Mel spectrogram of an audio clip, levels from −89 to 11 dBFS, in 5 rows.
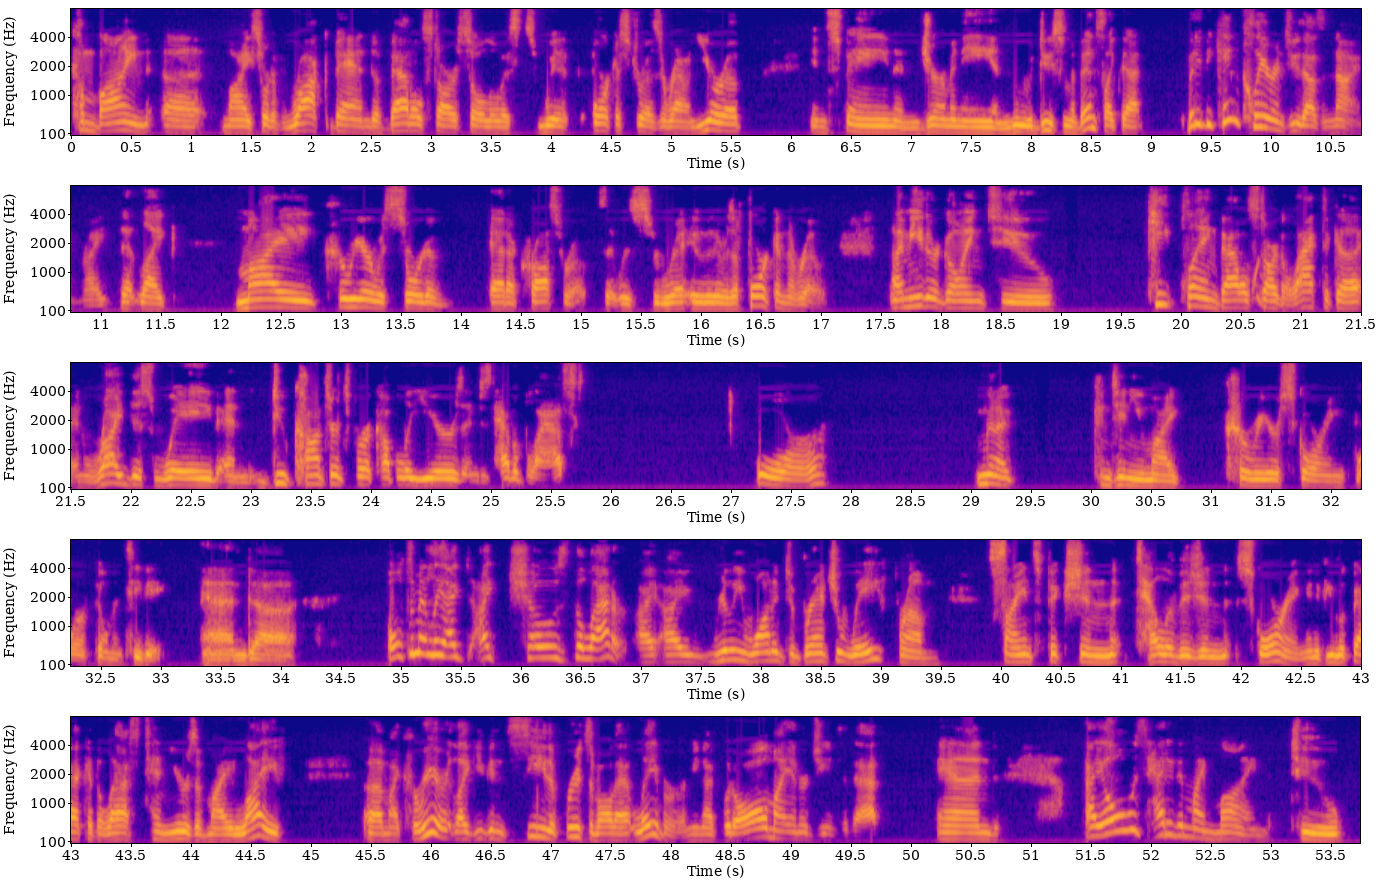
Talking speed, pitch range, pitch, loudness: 175 wpm, 135-180 Hz, 155 Hz, -12 LUFS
